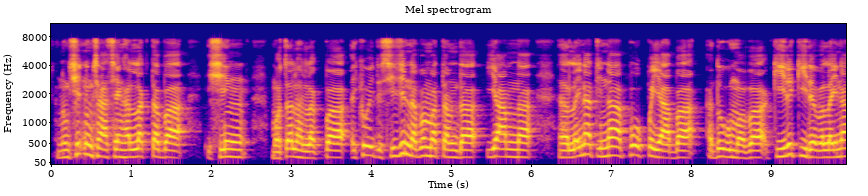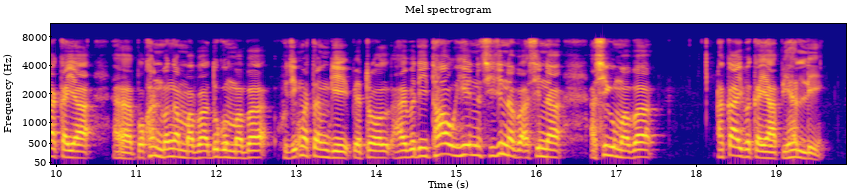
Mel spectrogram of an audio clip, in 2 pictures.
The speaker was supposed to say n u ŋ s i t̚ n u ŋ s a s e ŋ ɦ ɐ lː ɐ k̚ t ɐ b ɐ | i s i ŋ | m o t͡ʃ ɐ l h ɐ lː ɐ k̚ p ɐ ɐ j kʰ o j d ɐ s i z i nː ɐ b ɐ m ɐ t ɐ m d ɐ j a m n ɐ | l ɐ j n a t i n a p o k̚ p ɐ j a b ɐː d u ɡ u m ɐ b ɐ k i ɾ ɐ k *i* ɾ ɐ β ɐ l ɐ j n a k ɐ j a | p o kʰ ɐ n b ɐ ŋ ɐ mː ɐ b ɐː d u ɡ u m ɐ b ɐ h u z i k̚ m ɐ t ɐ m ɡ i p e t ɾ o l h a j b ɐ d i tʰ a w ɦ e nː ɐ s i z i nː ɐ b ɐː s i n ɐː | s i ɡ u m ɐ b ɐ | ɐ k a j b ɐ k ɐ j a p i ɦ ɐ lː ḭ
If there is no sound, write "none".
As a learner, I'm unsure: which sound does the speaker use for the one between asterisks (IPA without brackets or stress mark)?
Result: i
